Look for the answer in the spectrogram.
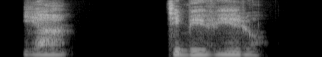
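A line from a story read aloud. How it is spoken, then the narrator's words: Close intimate whisper. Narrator (Russian): прошептала прямо в губы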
